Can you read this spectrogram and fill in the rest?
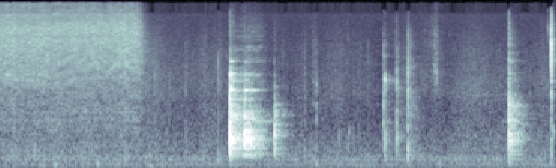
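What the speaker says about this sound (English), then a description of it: "So we'll give our muffin tin a spray with some pan spray here." Cooking spray hisses onto a metal muffin tin in one steady burst, followed by the clatter and knock of the tin being handled on a kitchen counter.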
